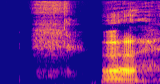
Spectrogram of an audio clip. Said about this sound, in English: But what I'm doing now is I'll sit and try and awaken my body a little bit. Oh, God, I can't stop yawning.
